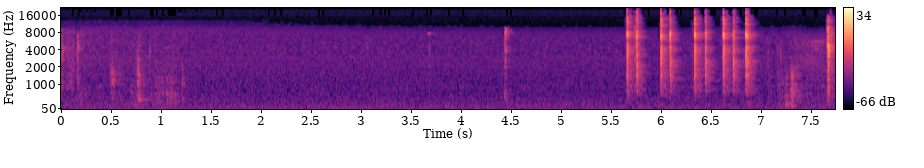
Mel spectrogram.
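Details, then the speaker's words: 1976 Jaguar XJ12 V12 replacement engine, injectors briefly hit with 12 volts to free them: crisp single clicks in a quick, uneven burst; this injector clicks and sprays fuel, opening as it should. "so let's see so that one's good it's clicking and I actually heard some fuel spray that one as"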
